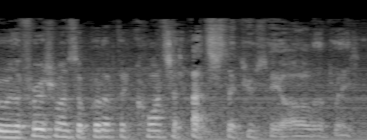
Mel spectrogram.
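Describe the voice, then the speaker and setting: There's audible room echo and noticeable background noise as a man with a fairly high pitch speaks at a moderate pace. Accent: American. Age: 80s+. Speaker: WWII navy veteran. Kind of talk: casual family interview. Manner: halting.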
